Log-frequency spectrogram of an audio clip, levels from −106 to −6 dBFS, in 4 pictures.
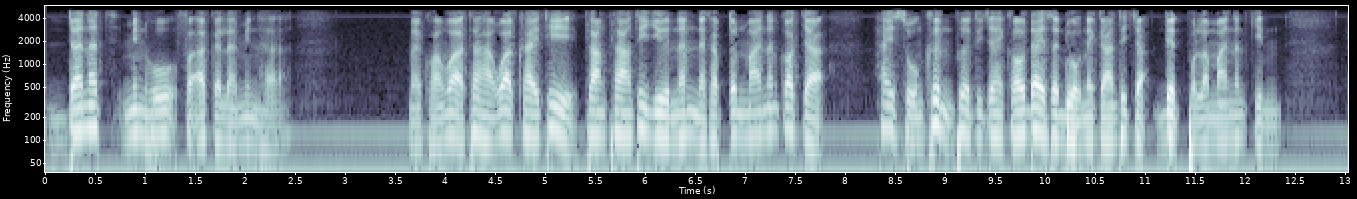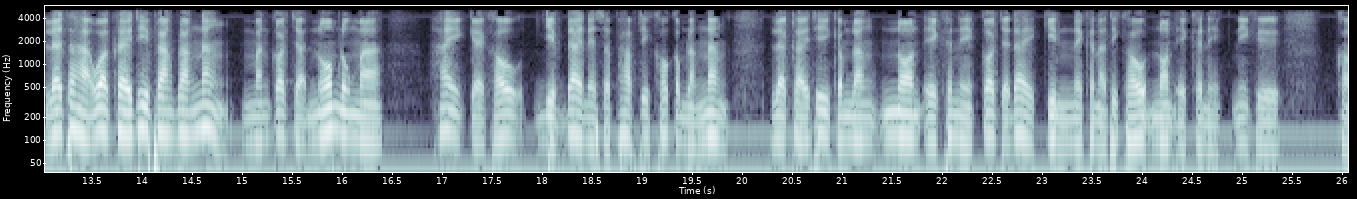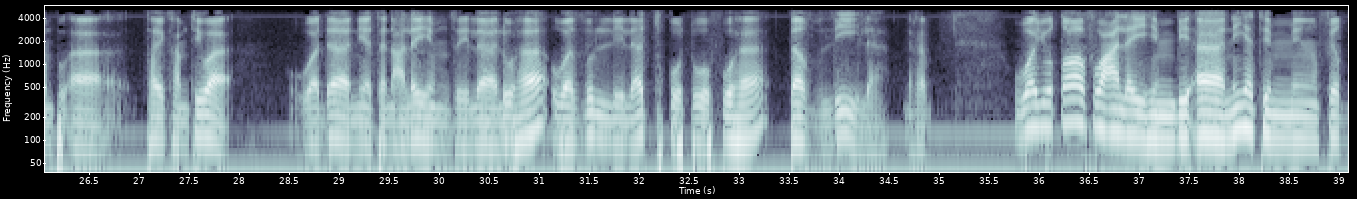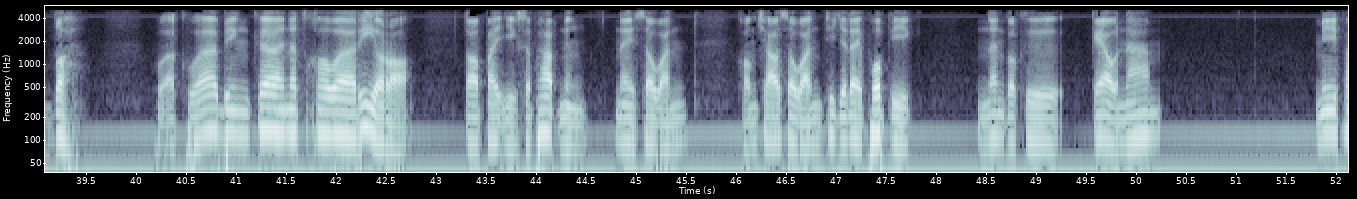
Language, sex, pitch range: Thai, male, 100-120 Hz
